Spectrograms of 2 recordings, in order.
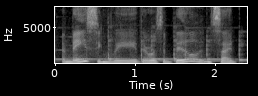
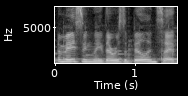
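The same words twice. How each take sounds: First: It is said in a put-on character voice. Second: It is said in the speaker's normal voice. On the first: The speaker calls it wrong. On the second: The speaker calls it right.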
